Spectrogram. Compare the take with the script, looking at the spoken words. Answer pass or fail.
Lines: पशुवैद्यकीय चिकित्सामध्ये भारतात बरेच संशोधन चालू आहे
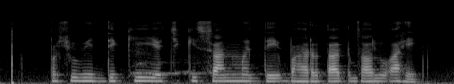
fail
